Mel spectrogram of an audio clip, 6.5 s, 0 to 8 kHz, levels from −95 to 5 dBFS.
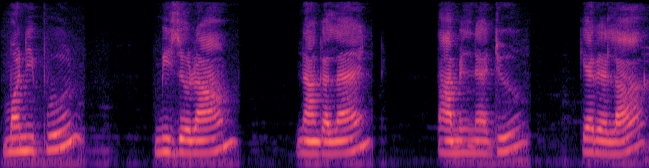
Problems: continuous background conversations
